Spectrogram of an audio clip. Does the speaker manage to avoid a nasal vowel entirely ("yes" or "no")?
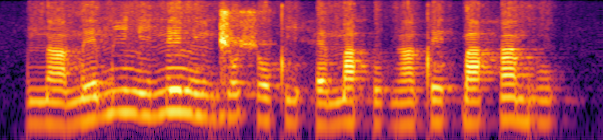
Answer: no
